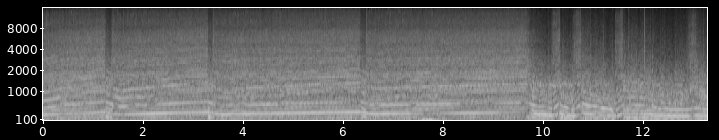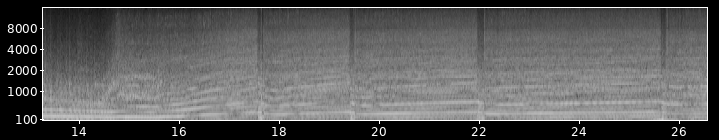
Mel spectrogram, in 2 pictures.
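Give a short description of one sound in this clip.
A racing car engine roars loudly, climbing in pitch through the gears and dropping sharply at each gear change.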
